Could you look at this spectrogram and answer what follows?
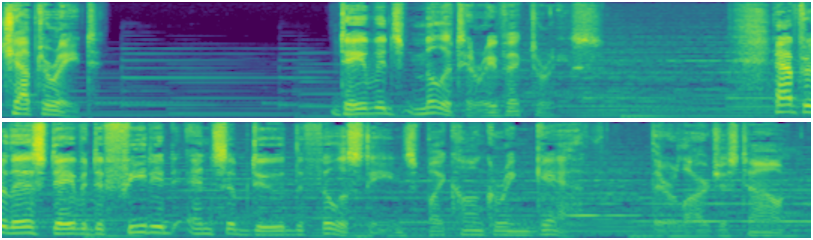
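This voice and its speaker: A man narrates an audio Bible in a solemn, deliberate manner. His pitch sits in the middle range, and music plays underneath the scripted reading. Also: very animated.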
